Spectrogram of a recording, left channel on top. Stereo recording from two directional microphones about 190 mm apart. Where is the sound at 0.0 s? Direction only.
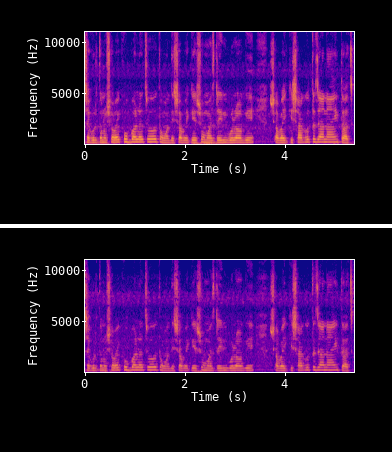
15° left (ahead or behind).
